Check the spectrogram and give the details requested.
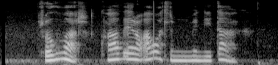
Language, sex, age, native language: Icelandic, female, 40-49, Icelandic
